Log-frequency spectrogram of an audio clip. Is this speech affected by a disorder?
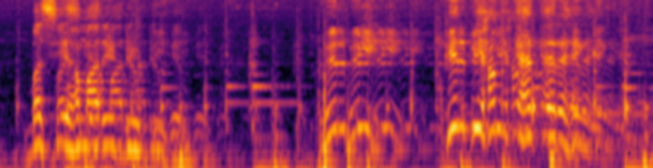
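No.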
